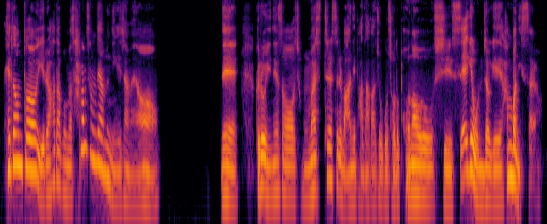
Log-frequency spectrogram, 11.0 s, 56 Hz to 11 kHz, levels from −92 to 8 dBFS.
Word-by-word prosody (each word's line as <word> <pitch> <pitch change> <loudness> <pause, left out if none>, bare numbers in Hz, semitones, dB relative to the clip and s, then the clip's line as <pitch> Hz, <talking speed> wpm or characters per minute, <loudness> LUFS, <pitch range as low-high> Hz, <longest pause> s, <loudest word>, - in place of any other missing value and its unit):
헤드헌터 210 -3 +5
일을 110 +2 +1
하다 155 +3 -4
보면 110 -3 -6
사람 325 - 0
상대하는 230 - -1
일이잖아요. 95 -1 -6 1.3
네. 105 -4 +2 0.3
그로 135 -1 +5
인해서 115 -1 -3
정말 105 +6 -3
스트레스를 150 0 -4
많이 105 +1 -3
받아 95 - -10
가지고 95 0 -8
저도 95 +1 -6
번아웃이 105 -2 0
세게 185 - +2
온 105 -2 +3
적이 100 -1 0
1 175 - -2
번 170 - +6
있어요. - - -11
110 Hz, 305 characters per minute, -22 LUFS, 100-165 Hz, 1.3 s, 번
